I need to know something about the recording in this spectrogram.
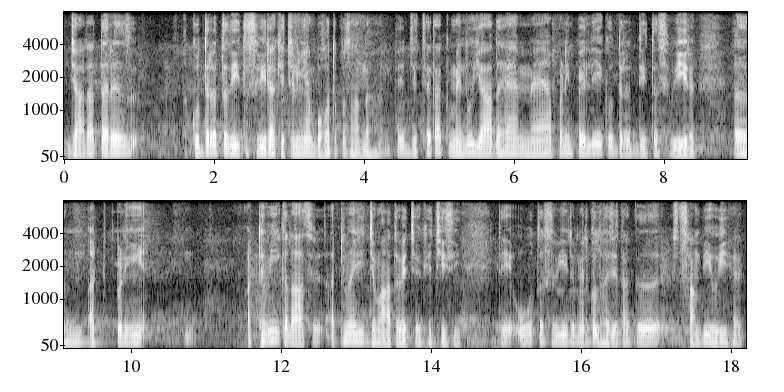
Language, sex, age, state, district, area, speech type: Punjabi, male, 18-30, Punjab, Ludhiana, urban, spontaneous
